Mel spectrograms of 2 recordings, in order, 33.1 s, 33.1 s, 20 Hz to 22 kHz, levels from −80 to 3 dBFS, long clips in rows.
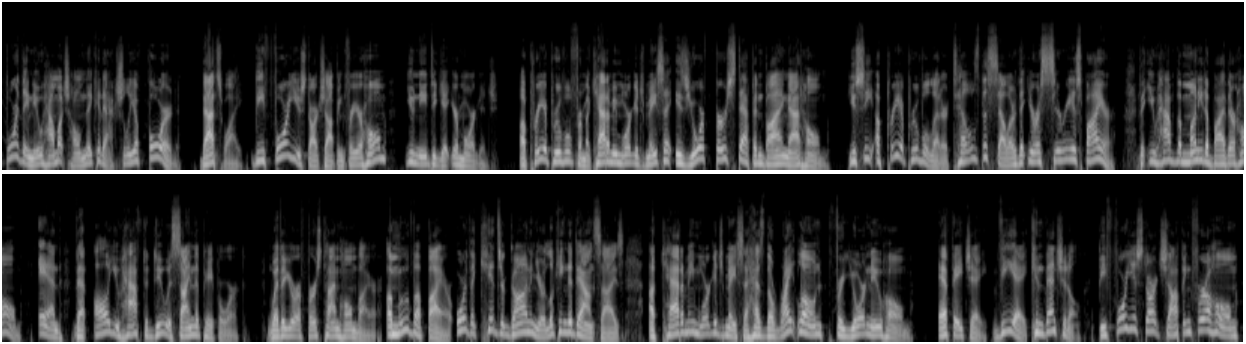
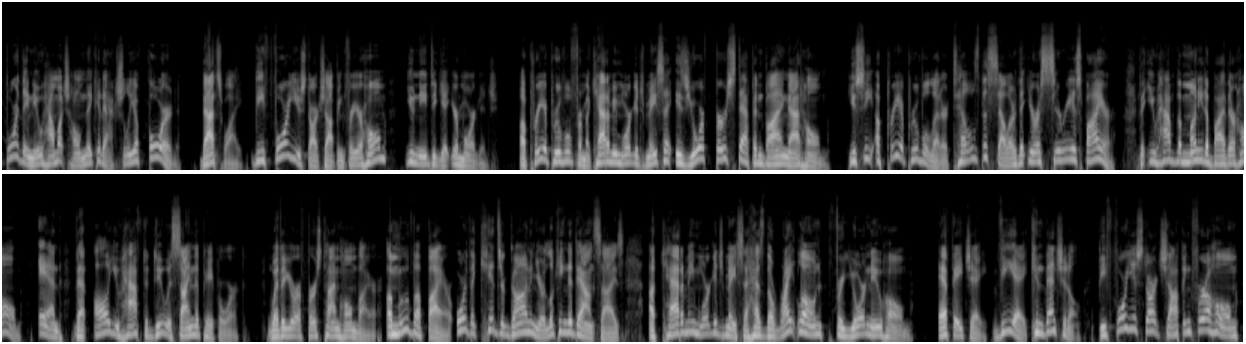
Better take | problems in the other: neither | none

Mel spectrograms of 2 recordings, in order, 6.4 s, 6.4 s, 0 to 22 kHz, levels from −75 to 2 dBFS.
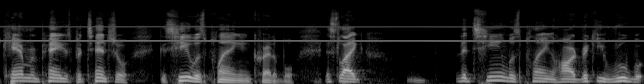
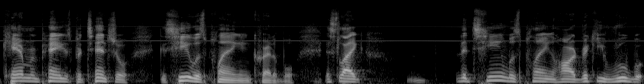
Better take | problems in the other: second | high-pitched whine; loud; throughout; 3 kHz, 8 dB below the speech; faint in the second

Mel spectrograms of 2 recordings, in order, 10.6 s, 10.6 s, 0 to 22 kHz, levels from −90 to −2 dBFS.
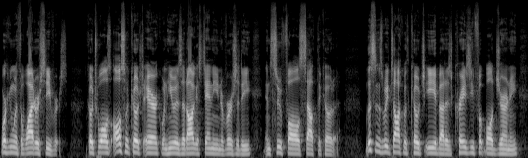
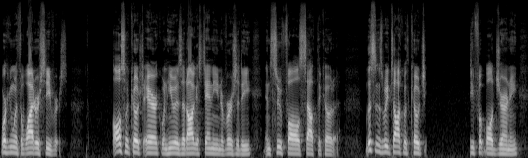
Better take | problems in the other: first | audio cutting out; at 2 s and at 8.5 s for 1 s

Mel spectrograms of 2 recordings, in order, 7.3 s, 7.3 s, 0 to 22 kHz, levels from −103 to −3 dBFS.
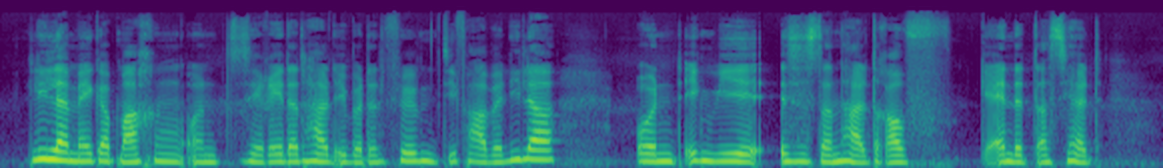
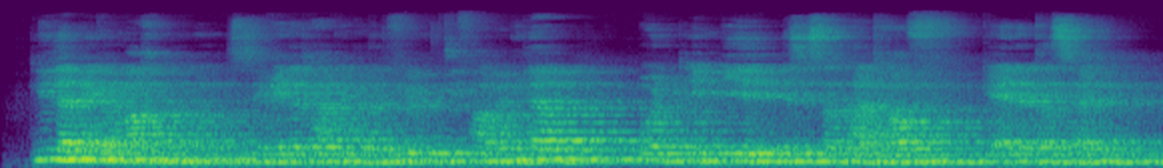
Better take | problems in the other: first | off-mic speech; far // room echo; strong; dies away in 2.8 s

